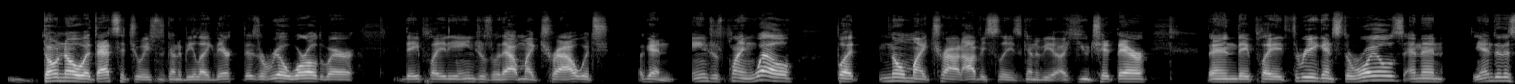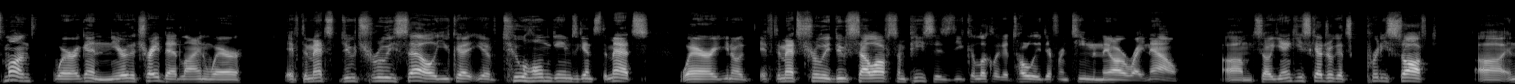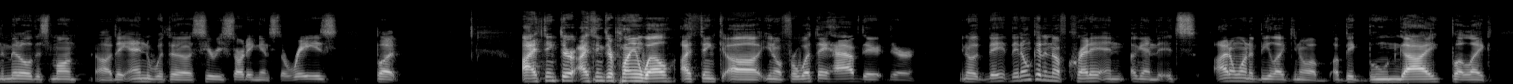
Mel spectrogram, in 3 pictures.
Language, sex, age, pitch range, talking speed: English, male, 20-39, 125-155 Hz, 230 wpm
